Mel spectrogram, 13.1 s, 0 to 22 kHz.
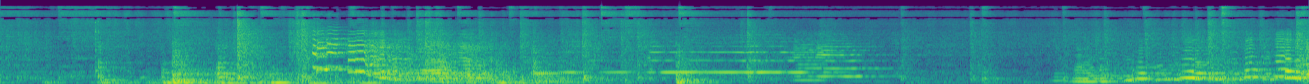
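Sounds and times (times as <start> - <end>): drums: 0.0 - 13.0
sharp drum hit: 1.0 - 7.7
bowed cello: 1.0 - 8.8
tenor saxophone: 3.0 - 9.2, 10.5 - 13.0.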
